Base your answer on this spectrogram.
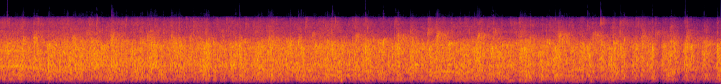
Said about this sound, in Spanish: Entonces si le damos un aplauso al Señor, por favor.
